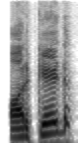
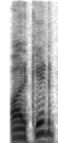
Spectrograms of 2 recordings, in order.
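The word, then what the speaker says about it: orchid: एकको ओ आर सी एच आई डी ऑर्किड ऑर्किड क टी एच O coarse M ई सी एच A mechanic orchestra है ना ये सारे क्या हैं?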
